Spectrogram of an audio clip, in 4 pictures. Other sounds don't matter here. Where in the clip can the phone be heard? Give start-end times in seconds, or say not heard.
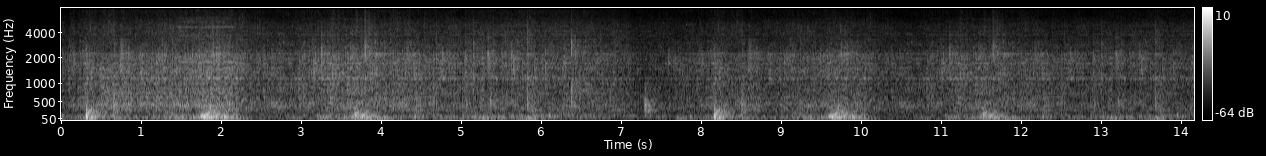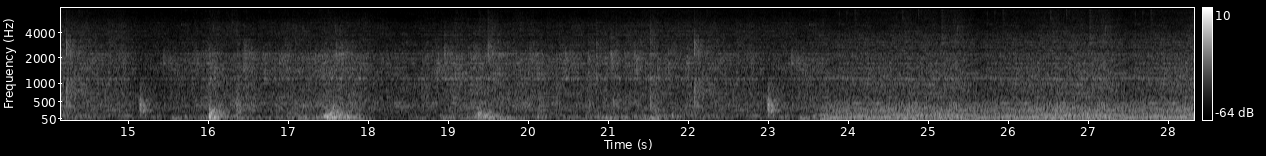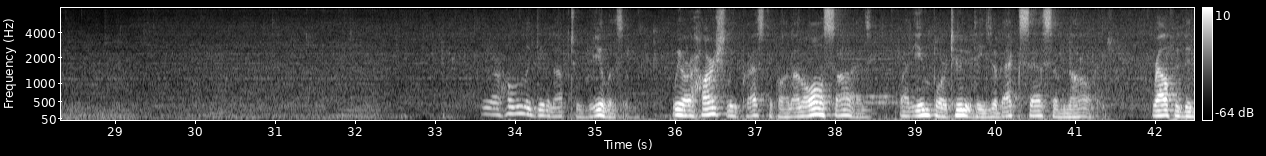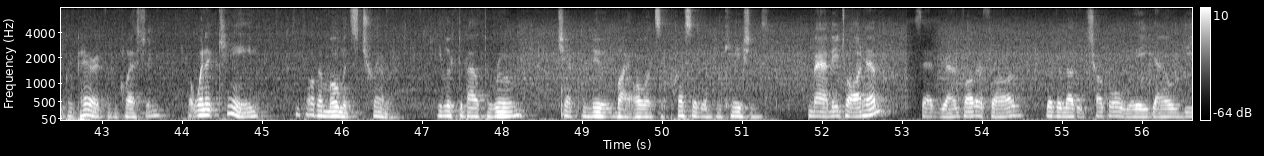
0.5-2.2, 38.2-38.8.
